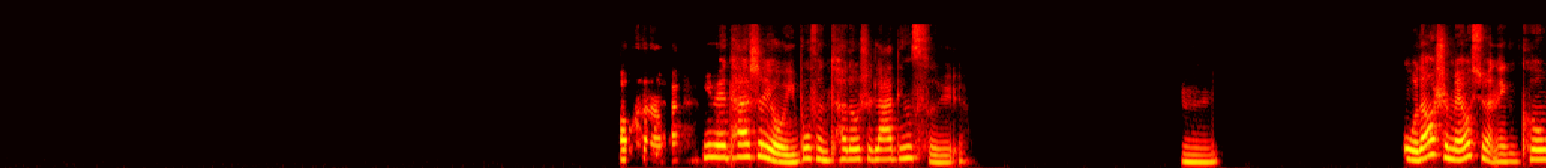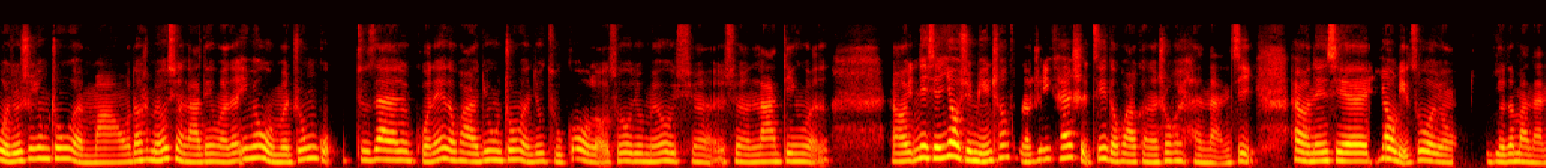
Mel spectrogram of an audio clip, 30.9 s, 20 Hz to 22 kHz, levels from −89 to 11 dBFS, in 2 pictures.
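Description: No technical faults can be heard anywhere in the speech recording.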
